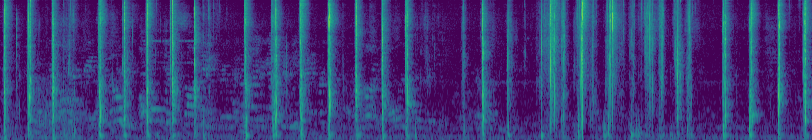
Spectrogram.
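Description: Thick, glossy slime being poked and pressed with fingertips, making a run of sharp popping clicks about two a second, coming thicker about eleven to thirteen seconds in.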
